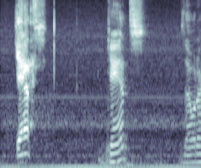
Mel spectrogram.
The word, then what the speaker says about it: Gantz: Gantz. Gantz? Is that what I heard? Yeah, Gantz. Gantz. Oh, Gant. That's easy to Benny, pronounce.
